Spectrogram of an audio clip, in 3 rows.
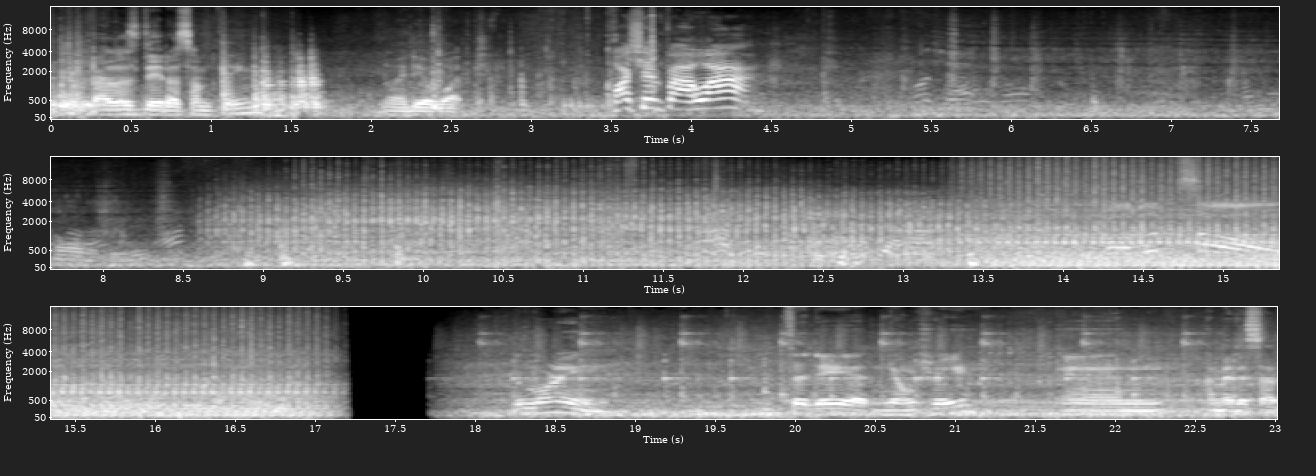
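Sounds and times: boat engine running: 8.3 - 17.2, 17.8 - 23.0.

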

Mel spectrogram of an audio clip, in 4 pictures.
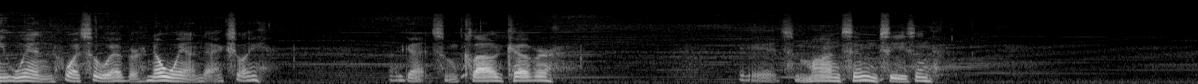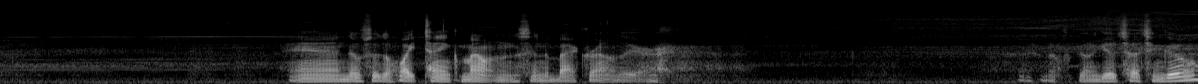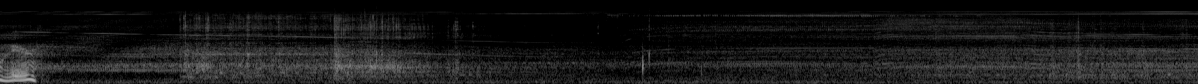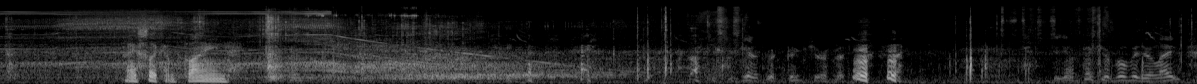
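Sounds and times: model airplane motor droning: 0.0 - 47.9.

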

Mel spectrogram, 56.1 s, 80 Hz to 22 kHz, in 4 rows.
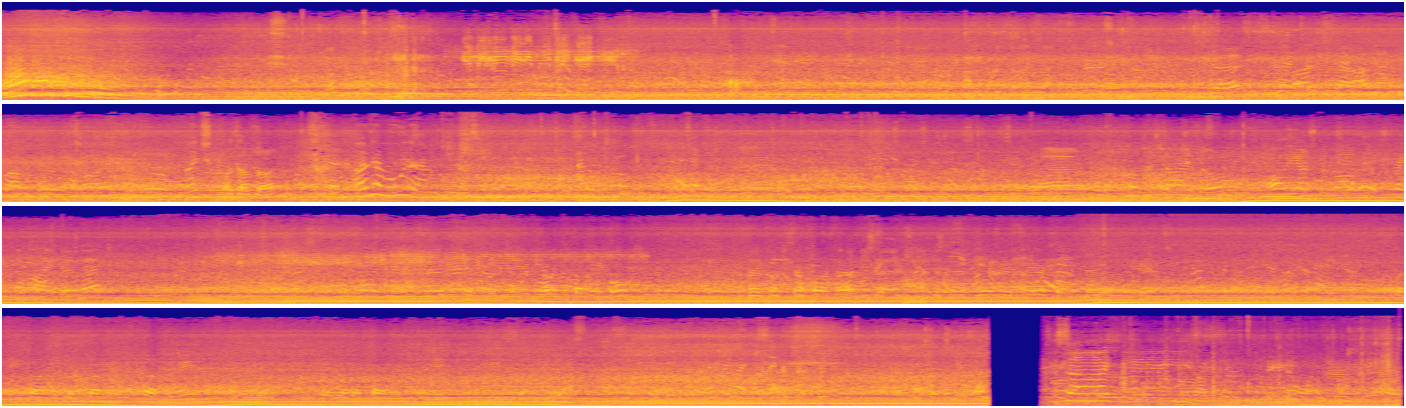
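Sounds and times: car engine running: 0.0 - 56.0
crowd chatter: 0.0 - 56.0.

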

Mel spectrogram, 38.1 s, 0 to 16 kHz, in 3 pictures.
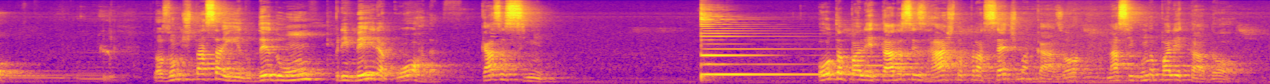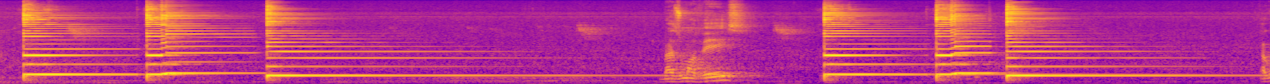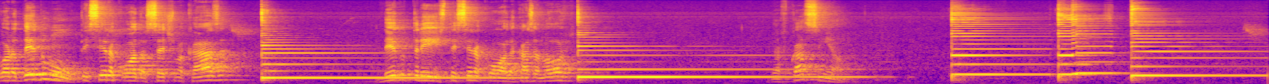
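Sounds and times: acoustic guitar picked notes: 0.0 - 38.0.

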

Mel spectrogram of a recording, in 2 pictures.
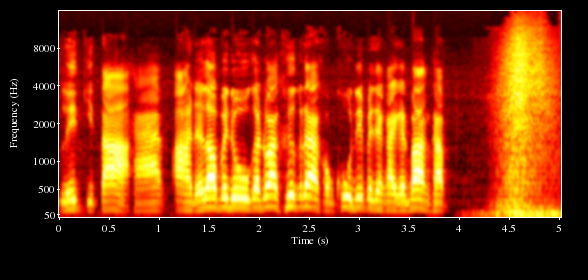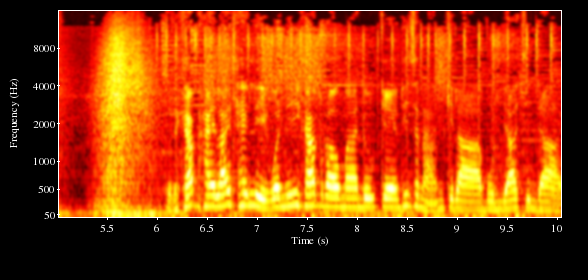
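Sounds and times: low rumble: 4.2 - 6.3
whooshes: 4.2 - 6.6.

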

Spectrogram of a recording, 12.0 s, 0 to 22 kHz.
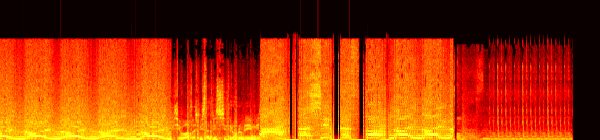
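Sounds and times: steady tone: 0.0 - 3.4
stuttering looped buzz: 0.0 - 3.4.

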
